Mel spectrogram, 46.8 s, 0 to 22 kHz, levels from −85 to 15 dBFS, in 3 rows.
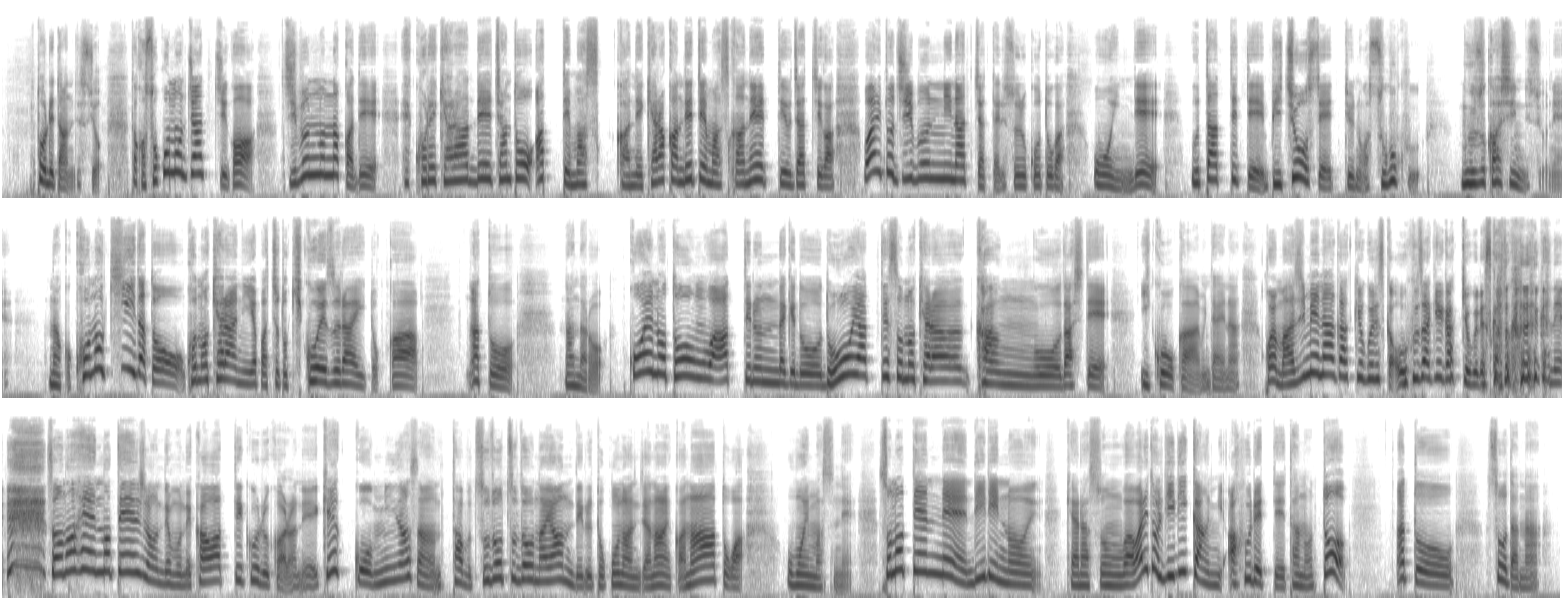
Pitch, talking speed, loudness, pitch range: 260 Hz, 370 characters per minute, -18 LUFS, 200-315 Hz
